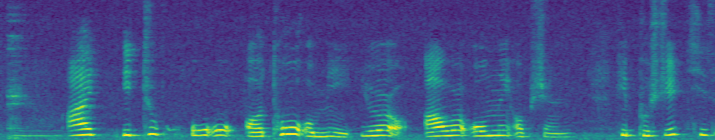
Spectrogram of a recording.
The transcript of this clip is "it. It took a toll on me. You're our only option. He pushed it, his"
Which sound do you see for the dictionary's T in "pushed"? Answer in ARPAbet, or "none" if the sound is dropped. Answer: none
